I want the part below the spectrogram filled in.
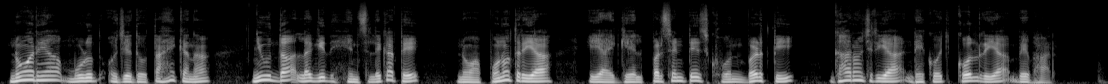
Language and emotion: Santali, neutral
